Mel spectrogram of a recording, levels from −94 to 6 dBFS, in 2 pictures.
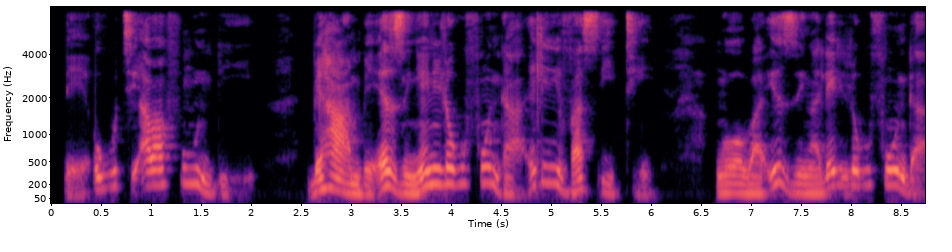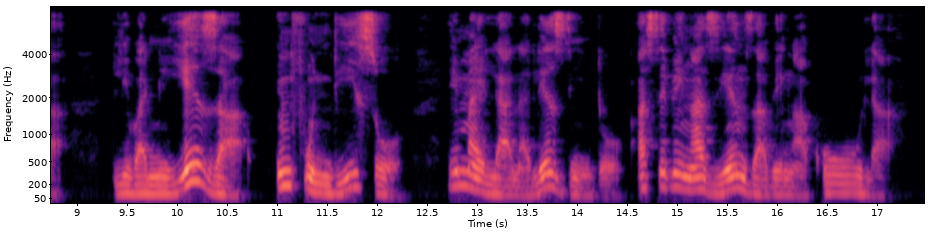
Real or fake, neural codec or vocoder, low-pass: real; none; 7.2 kHz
